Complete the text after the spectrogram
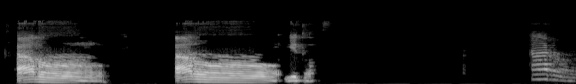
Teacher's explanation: Ar. Nah, jadi habis a langsung ujung lidahnya tuh naik ar. Ujung lidah naik ke makhraj huruf rnya ar.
